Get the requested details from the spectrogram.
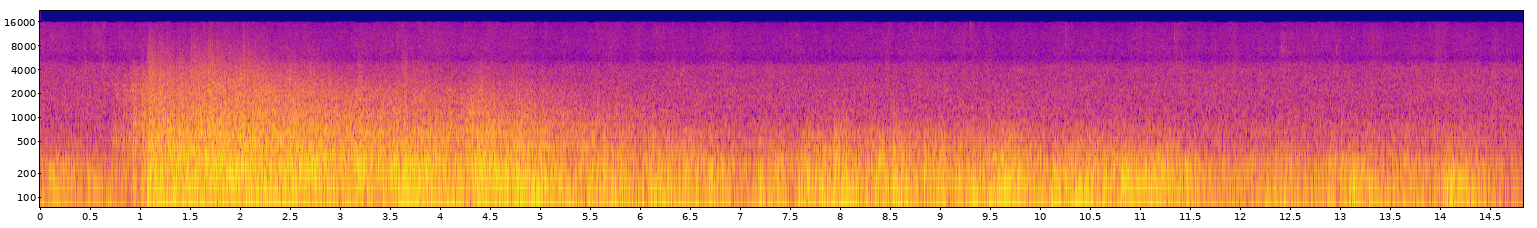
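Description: Loud live music fills a large echoing room.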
